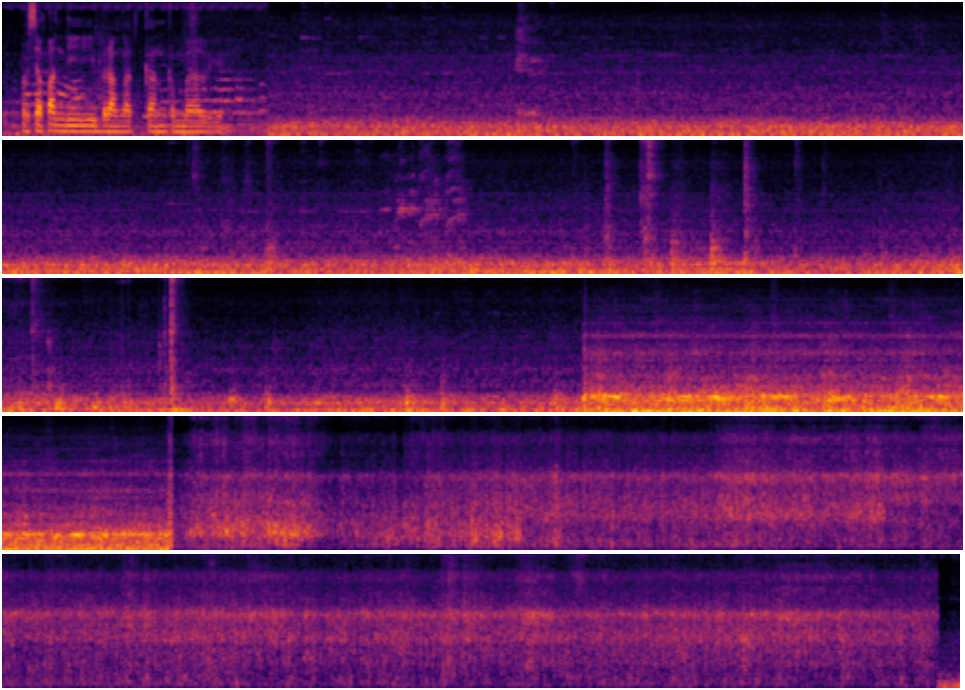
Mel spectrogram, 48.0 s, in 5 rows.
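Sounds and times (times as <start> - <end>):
passenger train rumbling: 0.0 - 48.0
low hum: 24.9 - 30.6.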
